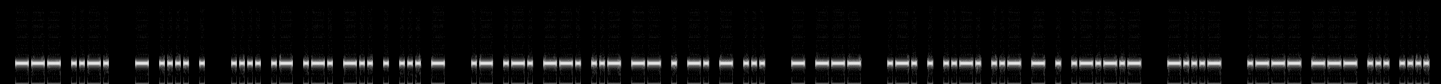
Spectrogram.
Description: Morse code, heard as a keyed tone, about 30 wpm, 1000 Hz. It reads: OF THE HARDEST ARGUMENTS TO REFUTE. <BT> JOSH
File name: qotdfiles / 30wpm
